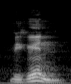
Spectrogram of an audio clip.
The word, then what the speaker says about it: begin: Trọng âm thường rơi vào âm tiết thứ hai đối với phần động từ hai âm tiết.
